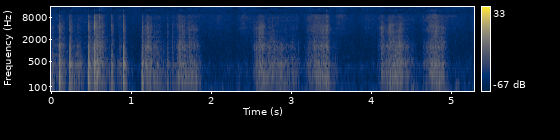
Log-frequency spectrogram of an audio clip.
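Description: Painted fingernails and fingertips tap a large, solid, dark-stained wooden table top, making a quick run of sharp, low, woody clicks. These give way to several longer, soft, rasping strokes across the surface with brief quiet gaps between them.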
